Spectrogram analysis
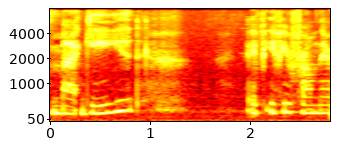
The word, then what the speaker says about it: Mount Gilead: from that immediate area because um they don't pronounce it Mount Gilead they it's actually pronounced mat GED if if you're from there you say Matt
